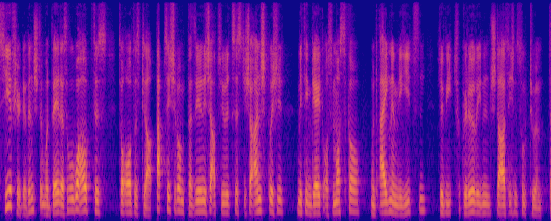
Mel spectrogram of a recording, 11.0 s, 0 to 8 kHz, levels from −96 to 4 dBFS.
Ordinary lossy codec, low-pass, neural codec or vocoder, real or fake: none; none; codec, 16 kHz, 0.5 kbps, FunCodec, trained on LibriTTS, 25 frames a second; fake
